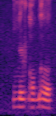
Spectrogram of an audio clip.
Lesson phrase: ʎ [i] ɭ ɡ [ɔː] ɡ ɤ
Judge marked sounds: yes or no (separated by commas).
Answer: yes, no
